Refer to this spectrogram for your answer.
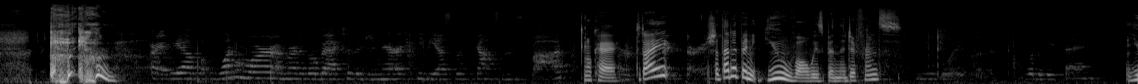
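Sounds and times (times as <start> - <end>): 
harsh coughs: 0.5 - 1.3
speech: 0.9 - 1.3, 3.5 - 9.1.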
